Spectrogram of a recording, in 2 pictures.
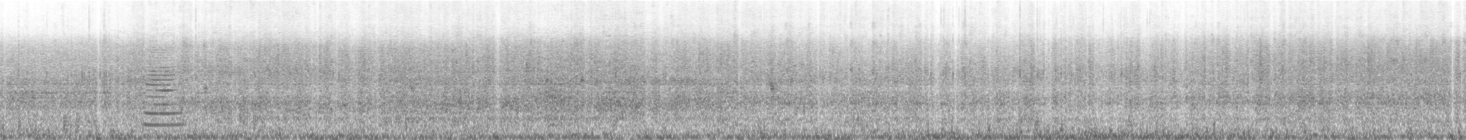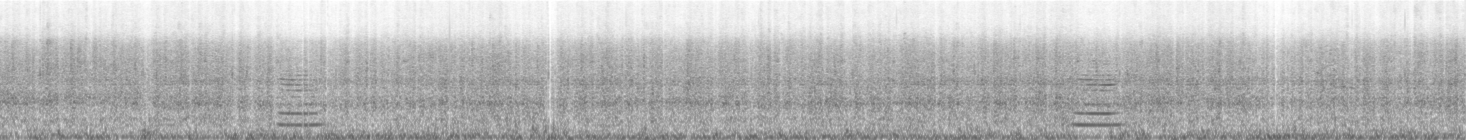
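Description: Passenger train running at speed, heard from an open coach doorway: steady wheel-and-rail noise with rushing air. The train's horn gives three short toots: one about a second and a half in, then two more later on.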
